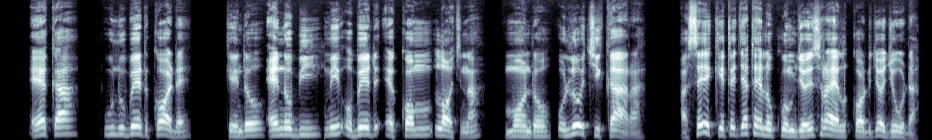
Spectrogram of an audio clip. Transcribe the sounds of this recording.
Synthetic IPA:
ɛka | unobedkɔdɛ | kendoɛnobimɪʔobedɛkomlɔt͡ʃna | mɔndɔolot͡ʃikaɾa̰ | aseketed͡ʒatɛlokwomd͡ʒɔɪsɾaɛlkɔdd͡ʒɔd͡ʒʊda̰

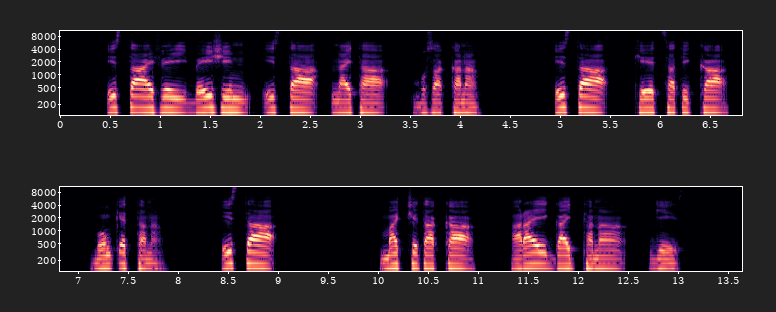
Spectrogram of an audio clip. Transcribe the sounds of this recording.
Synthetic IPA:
ʔɪst̪ːɐːjfɛjbɛjɪʃɪnʔɪst̪ːɐnɐjt̪ɐ | bʊs̬ɐkːɐnɐ | ʔɪst̪ːɐ | ke̞ːt͡sːɐt̪ɪkːɐ | bɔŋkʼːɛt̪ːɐnɐ̰ | ʔɪst̪ːɐ | mɐt͡ʃːɛt̪ɐkːɐ | hɐɾɐjɡɐjt̪ːɐnɐ | ɡeːs

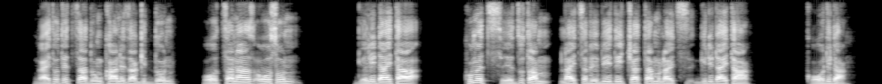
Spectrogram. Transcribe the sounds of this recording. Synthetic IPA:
ɡɐjt̪ɔt̪̬ɛt͡sːɐd̪ʊŋkːaːnɛzɐɡɪd̪ːɔn | ʔo̞ːt͡sːɐnaːso̞ːsɔn | ɡɛlɪd̪ɐjt̪ɐ | kʊmɛt͡sheːd͡zːʊt̪ɐmlɐjt͡sːɐfɛbiːd̪ɪːt͡ʃːɐt̪ːɐmlɐjt͡sɡɪd̪ɪd̪ɐjt̪ɐ | kʼo̞ːd̪ɪd̪ɐ̰

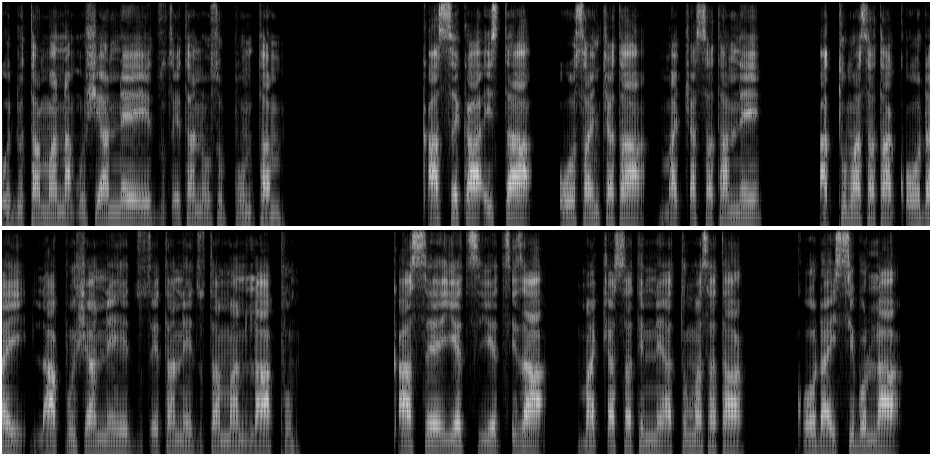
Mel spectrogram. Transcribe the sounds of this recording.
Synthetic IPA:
ɔjd̪ʊt̪ɐmːɐnːɐmːʊʃɪjanːɛhe̞ːd͡zːʊt͡sʼɛt̪ɐnʊsʊpːʊnt̪ɐm | kʼɐsːɛkɐɪst̪ːɐ | o̞ːsɐnt͡ʃːɐt̪ɐmɐt͡ʃʼːɐsːɐt̪ɐnːɛ | ʔɐt̪ːʊmɐsɐt̪ɐkʼo̞ːd̪ɐjlaːpːʊnʃɪjɐnːɛheːd͡zʊt͡sʼɛt̪ɐnheːd͡zːʊt̪ɐmːɐnlaːpːʊn | kʼɐsːɛjɛt͡sjɛt͡sʼːɪzɐ | mɐt͡ʃʼːɐsːɐt̪ɪnːɛɐt̪ːʊmɐsɐt̪ɐ | kʼo̞ːd̪ɐjɪsːɪbɔlːɐ

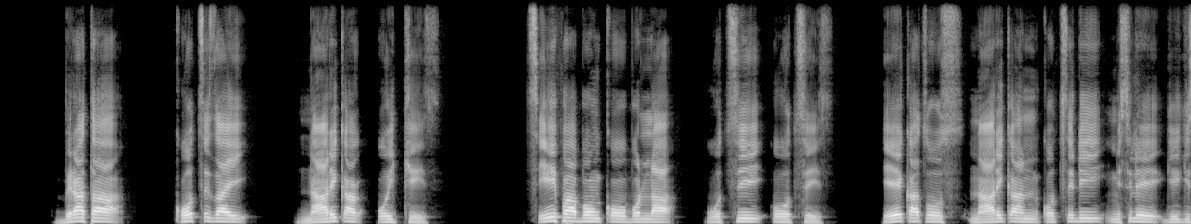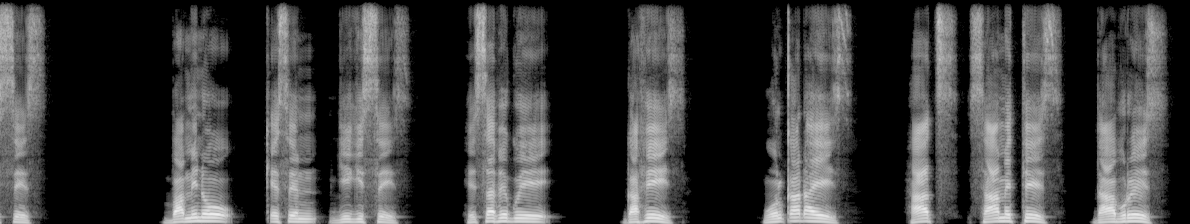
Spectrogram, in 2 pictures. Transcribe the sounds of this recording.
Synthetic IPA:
bɪɾɐt̪ɐ | kʼɔt͡sʼːɪzɐj | naːɾɪkʼɐɔjkːe̞ːs | t͡sʼiːfabɔŋkʼːɔbɔlːɐ | wɔt͡sːɪo̞ːt͡sːe̞ːs | ʔeːkʼɐt͡sʼo̞ːsnaːɾɪkʼɐnkʼɔt͡sʼːɪd̪ɪmɪsɪleɡiːɡɪsːe̞ːs | bɐmɪnɔ | kʼɛsɛnɡiːɡɪsːe̞ːs | hɛsːɐfɛɡʊjɛ | ɡɐfe̞ːs | wɔlkʼːɐɗɐje̞ːs | haːt͡sː | aːmɛt̪ːe̞ːs | d̪aːbʊɾe̞ːs

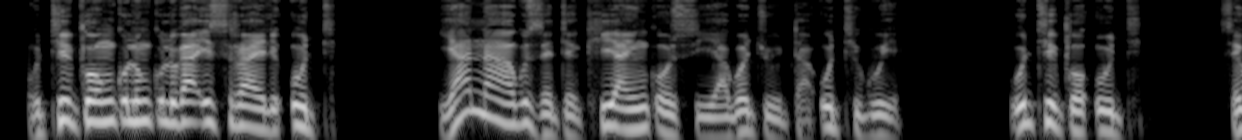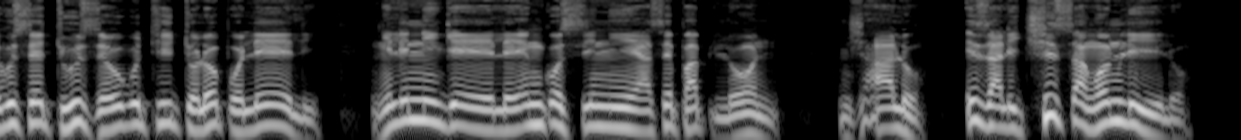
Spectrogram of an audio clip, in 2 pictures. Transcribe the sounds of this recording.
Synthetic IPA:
utʰiǁɔuŋkʼuluŋkʼuluɣaisrajeliuːtʰi̥ | janaɣuzɛd̥ʱekʰijaiŋkʼosijaɣod̥ʒ̥ʱud̥ʱa̰ʔutʰiɣuːjɛ | utʰiǁɔʔuːtʰi̥ | seɣused̥ʱuzɛuɣutʰiːd̥ʱɔlɔb̥ʱɔleli | ŋiliniɣɛlɛːŋkʼosinijasɛb̥ʱab̥ʱiloni | nd͡ʒʱalɔ | izalit͡ʃʼʰisaŋom̩liːlɔ

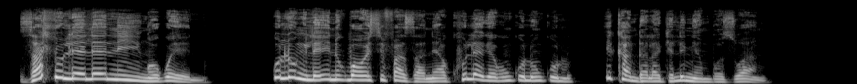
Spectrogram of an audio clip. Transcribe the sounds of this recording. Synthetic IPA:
zaɬulɛleniŋɔɣwɛːnɔ | ɣuluŋilejiniuɣuβawesifazanɛakʰulɛɣɛɣuŋkʼuluŋkʼulu | ikʰandʱalakʰɛliŋɛmbʱɔzwaːŋa

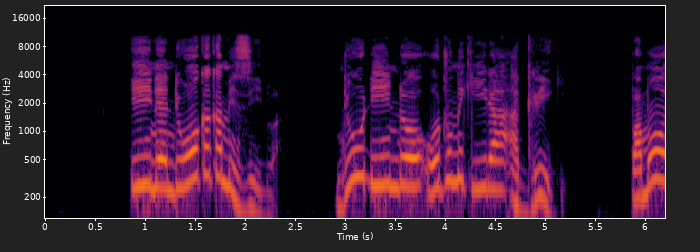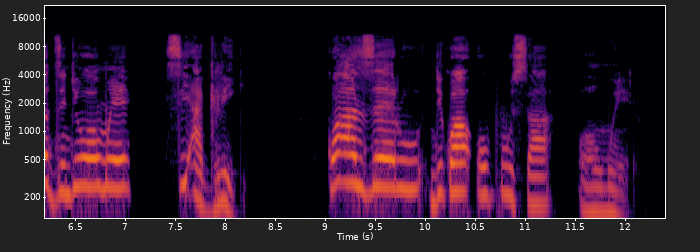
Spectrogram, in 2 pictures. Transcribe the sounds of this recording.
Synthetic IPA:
inɛndiwɔkakamiziːɗwa̰ | ndiuɗindɔwɔt̬umikiɾaʔːɡɾiki̥ | pamɔd͡zindiɔmwɛ | siaɡiɾiːki̥ | kwaːnzeɾundikwaʔɔpusa | ɔːmwɛ̰

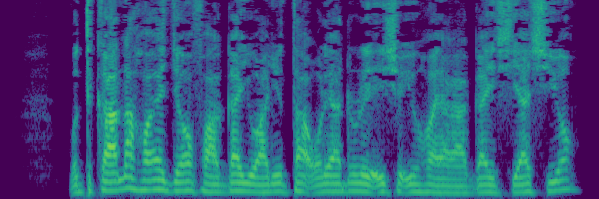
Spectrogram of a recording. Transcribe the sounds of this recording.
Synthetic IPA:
motikanaɦɔɛd͡ʒɛhɔvaɡaiwaɲutaoɾeadoɾeeɕjɔiɦɔjaɣaɡaiɕiaɕiɔ

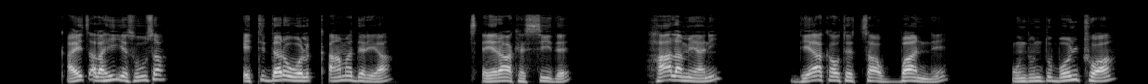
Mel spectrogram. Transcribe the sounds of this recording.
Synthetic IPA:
kʼɐjt͡sʼɐlɐhɪjɛs̬uːsɐ | ɪt̪ːɪd̪ɐɾɔwɔlkʼːaːmɐd̪ɛɾɪjaː | t͡sʼe̞ːɾaːkɛsːiːd̪ɛ | hɐːlɐmɪjaːn | d̪ɛjaːkɐwɔt̪ɛt͡sːaːʊbːaːnːɛ | ʊnt̪ːʊnt̪̬ːʊbɔnt͡ʃːʊwaː

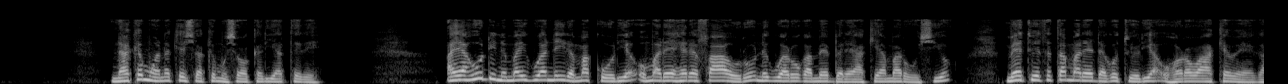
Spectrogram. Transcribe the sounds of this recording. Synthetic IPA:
nakɛmwanakeɕjɔakemoɕɔːkɛɾiaːteɾe | ajaɦudinemaiɣwaneiɾɛmakoːɾiɛʔomaɾɛɦɛɾɛfaoɾoneɣwaɾoɣamɛːbɛɾɛjakeamaɾoːɕiɔ | mɛːtwetɛtamaɾɛːdaɣotweɾiaʔoɦɔɾɔwakɛwɛːɣa

